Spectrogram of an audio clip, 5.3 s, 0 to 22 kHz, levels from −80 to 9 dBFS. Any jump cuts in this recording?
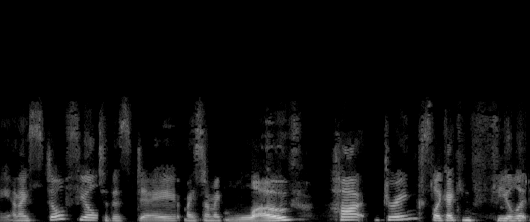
yes; 3 cuts; at 1.0 s, 2.2 s, 3.7 s

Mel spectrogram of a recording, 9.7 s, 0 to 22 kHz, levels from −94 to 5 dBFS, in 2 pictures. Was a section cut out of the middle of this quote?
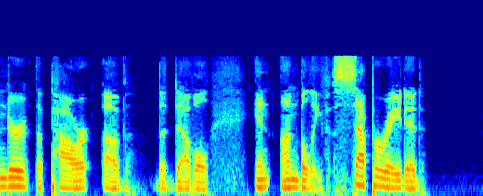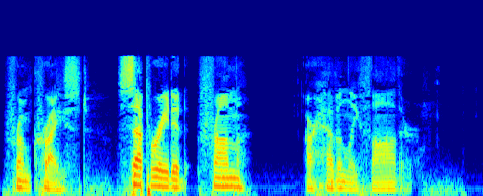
no; 0 cuts

